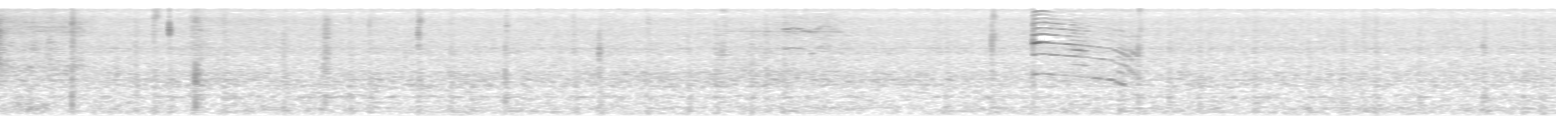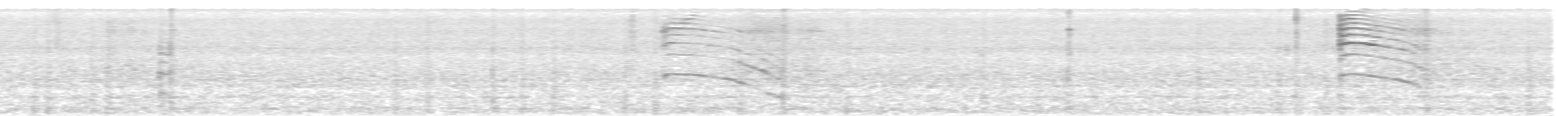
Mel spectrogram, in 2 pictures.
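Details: Rescued kitten giving a cute threatening meow at its owner, who approaches to stroke it; it wants no attention. Three short, high mews slide steeply downward, several seconds apart, over a steady low background hum.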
